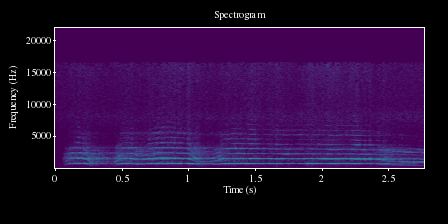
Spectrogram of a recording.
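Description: A single drawn-out rooster crow, loud, holding a strained, wavering pitch for nearly three seconds before trailing off, with no other sounds around it.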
